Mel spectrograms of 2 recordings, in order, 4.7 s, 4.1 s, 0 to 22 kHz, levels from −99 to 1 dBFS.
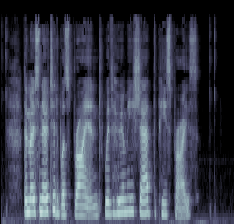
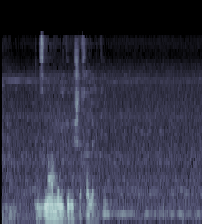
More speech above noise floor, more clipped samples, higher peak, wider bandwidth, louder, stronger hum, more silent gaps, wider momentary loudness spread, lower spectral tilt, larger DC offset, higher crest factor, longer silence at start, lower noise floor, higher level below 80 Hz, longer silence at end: first, 34 dB vs 27 dB; neither; first, -8 dBFS vs -12 dBFS; first, 16 kHz vs 11.5 kHz; about the same, -24 LUFS vs -26 LUFS; neither; neither; second, 11 LU vs 28 LU; second, -3.5 dB/octave vs -6.5 dB/octave; neither; about the same, 18 dB vs 18 dB; about the same, 0.2 s vs 0.1 s; first, -58 dBFS vs -52 dBFS; about the same, -64 dBFS vs -64 dBFS; first, 0.75 s vs 0.45 s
